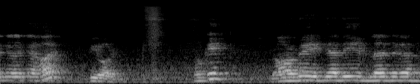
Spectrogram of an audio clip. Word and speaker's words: fjord: J আছে কিন্তু pronunciation টা কেনেকৈ হয়, fjord.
